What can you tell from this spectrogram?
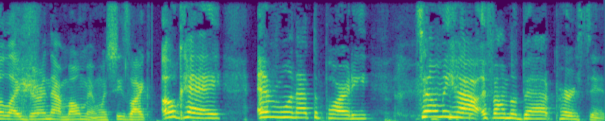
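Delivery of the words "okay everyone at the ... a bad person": loud, high, raised voice calling out. Retelling a party scene where Nadia asks everyone: Nadia voice. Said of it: "in her voice".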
